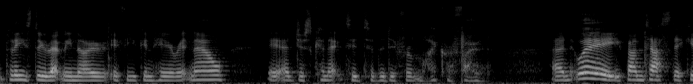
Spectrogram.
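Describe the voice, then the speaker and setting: British woman, informal webinar presenter, mid pitch, chatty, mildly hoarse voice that is giving out. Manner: chatty, informal, self-deprecating. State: voice giving out, slightly hoarse after a workshop. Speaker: webinar host and photography teacher. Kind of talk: casual webinar talk.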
